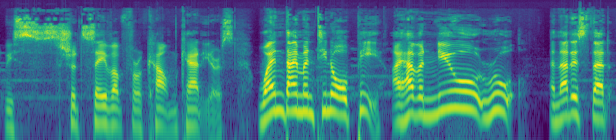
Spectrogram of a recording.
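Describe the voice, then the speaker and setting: A man streaming his game modding live, chatting casually and reacting to chat in an excitable, rambling way. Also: high-pitched, normal speed.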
